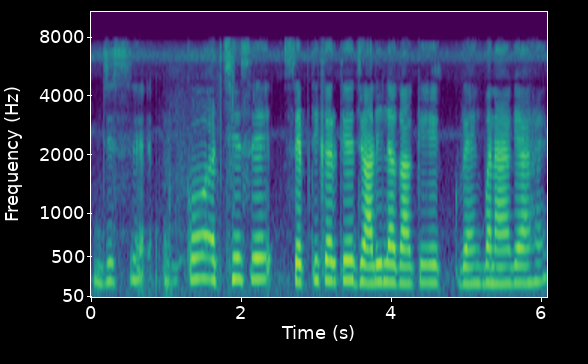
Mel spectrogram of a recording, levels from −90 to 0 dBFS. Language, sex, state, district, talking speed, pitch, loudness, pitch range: Hindi, female, Odisha, Khordha, 130 wpm, 215 Hz, -19 LUFS, 200-235 Hz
